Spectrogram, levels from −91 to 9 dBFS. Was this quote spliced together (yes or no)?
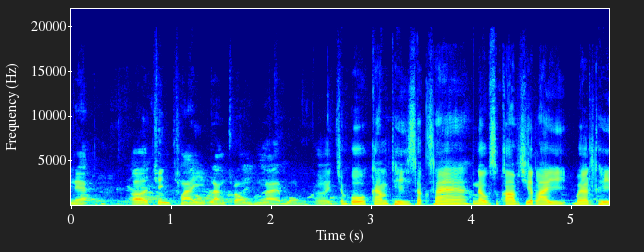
yes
